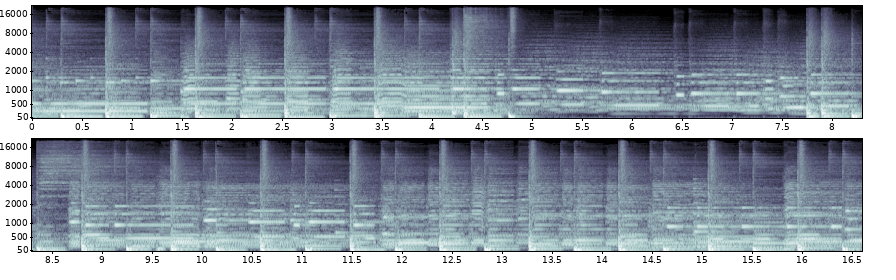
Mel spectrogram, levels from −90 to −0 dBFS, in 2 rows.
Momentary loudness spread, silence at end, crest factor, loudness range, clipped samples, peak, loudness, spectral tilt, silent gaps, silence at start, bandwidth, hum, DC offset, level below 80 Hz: 6 LU; 0 s; 12 dB; 3 LU; 0.4%; 0 dBFS; -12 LUFS; -5.5 dB/octave; none; 0 s; over 20 kHz; none; 0.2%; -18 dBFS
